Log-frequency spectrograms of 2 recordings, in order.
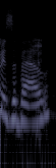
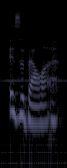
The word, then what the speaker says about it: Isabella: Isabella. She said my name wrong, get fucked, dude. No, stop. Right. It's a lovely name, Isabel. She did it again! It's Isabella.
